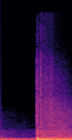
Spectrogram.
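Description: Musket volley fire in the War of Rights video game: a sudden loud broadband burst of massed shots that holds steady as a sustained crackling roar through the rest of the moment.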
